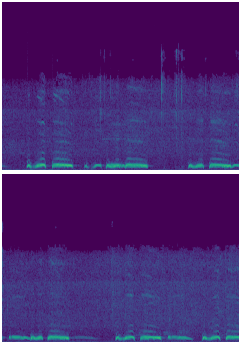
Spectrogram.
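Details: Spotted dove lure call in the 'thúc gù' manner, meant to stir wild doves for trapping. Steady runs of deep, hooked coos come in grouped phrases, with a brief break midway.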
